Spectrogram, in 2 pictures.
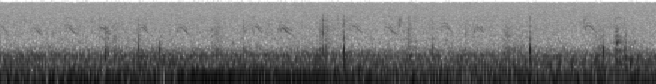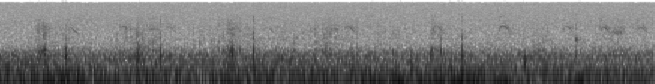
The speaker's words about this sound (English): It may just be two birds, the parent and the young.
